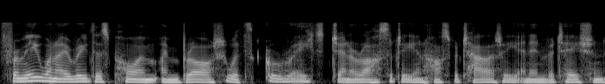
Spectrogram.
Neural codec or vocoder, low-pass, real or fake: none; 7.2 kHz; real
